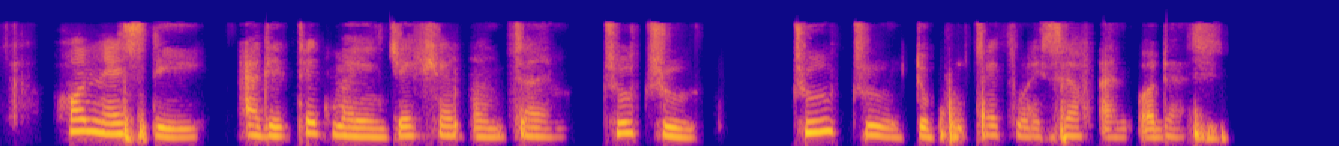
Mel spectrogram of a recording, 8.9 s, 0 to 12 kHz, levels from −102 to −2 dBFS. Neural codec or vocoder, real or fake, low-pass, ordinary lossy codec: codec, 16 kHz, 2 kbps, X-Codec, HuBERT features, trained on general audio; fake; 7.2 kHz; AAC, 32 kbps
